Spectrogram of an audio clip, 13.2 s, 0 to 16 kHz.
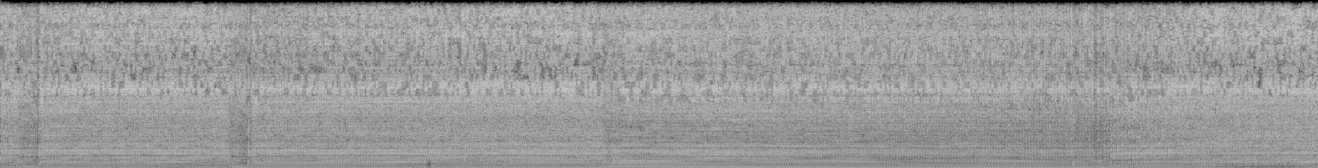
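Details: High-mileage Harley-Davidson M8 V-twin with S&S 129 Power Plus kit, big injectors and kit cam, under load on dyno: deep rumble climbing steadily in pitch through repeated pulls, clean and even, no misses; normal, 136 hp, 154 ft-lb.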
